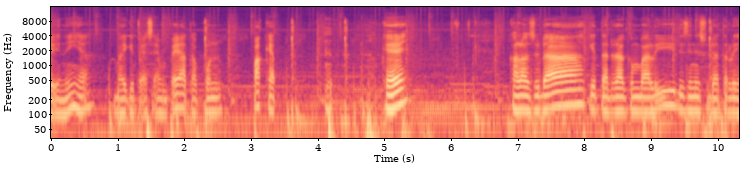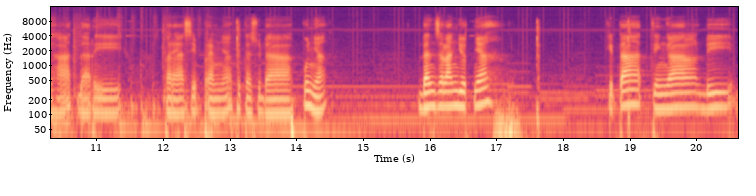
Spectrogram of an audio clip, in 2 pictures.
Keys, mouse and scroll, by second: 1.7-2.2 scroll up 1, 2.2 click, 2.6 scroll up 1, 3.6 click, 4.8-5.7 scroll down 1, 5.7 Right, 9.8 click, 10.3-11.2 scroll down 1, 13.1 click, 14.3 F4, 15.7 Pause.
